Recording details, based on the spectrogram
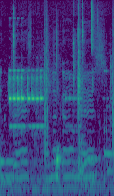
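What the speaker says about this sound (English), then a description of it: "timer's up" A phone-style timer alarm sounds a quick series of repeated electronic beeps in pulses during a five-minute makeup challenge, with a person talking briefly afterward.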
